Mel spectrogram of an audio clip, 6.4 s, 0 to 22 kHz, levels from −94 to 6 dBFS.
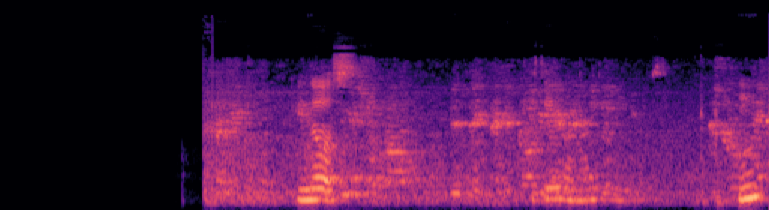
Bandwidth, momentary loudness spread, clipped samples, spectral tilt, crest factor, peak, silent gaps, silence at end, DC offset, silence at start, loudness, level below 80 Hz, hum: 9 kHz; 19 LU; under 0.1%; -5.5 dB/octave; 20 dB; -2 dBFS; none; 0 s; under 0.1%; 1.7 s; -22 LUFS; -70 dBFS; none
